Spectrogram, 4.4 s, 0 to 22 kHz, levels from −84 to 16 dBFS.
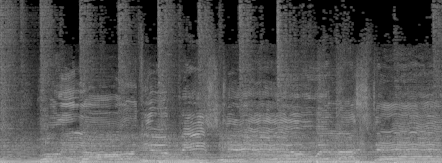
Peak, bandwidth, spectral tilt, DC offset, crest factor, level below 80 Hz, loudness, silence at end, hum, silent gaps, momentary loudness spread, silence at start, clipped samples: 0 dBFS; over 20 kHz; -4 dB/octave; under 0.1%; 14 dB; -28 dBFS; -14 LUFS; 0 s; none; none; 2 LU; 0 s; under 0.1%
